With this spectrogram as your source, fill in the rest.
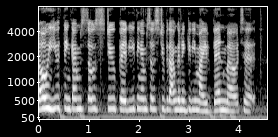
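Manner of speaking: acted, scornful mocking laughter. Retelling what he said while laughing at the speaker, imitating mocking laughter. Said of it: "but he was laughing at me".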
